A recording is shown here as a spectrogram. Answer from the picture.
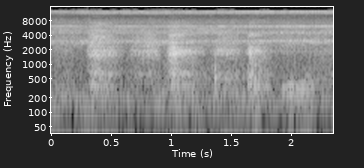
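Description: A person breathing hard in short, irregular breathy puffs.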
